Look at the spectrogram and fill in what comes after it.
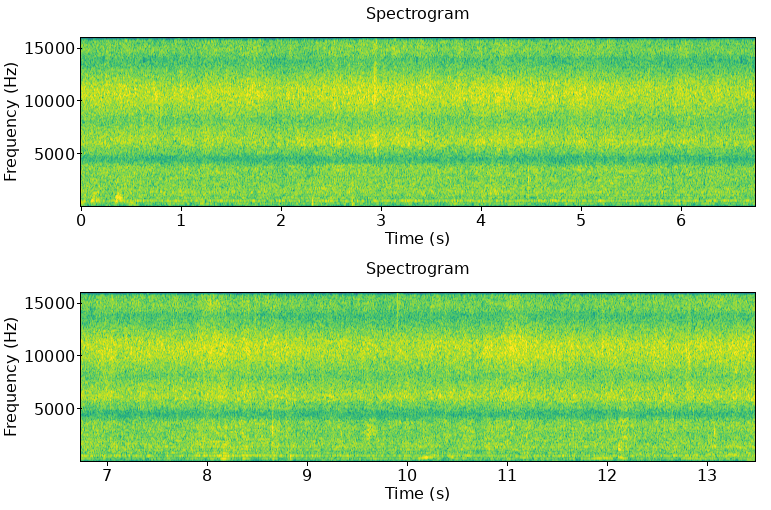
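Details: Colony of Apis cerana, the Asian honey bee, in a cultivation box about three months after transfer from the forest, droning continuously as honey is harvested; even, sustained hum with brief clicks and handling noises.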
